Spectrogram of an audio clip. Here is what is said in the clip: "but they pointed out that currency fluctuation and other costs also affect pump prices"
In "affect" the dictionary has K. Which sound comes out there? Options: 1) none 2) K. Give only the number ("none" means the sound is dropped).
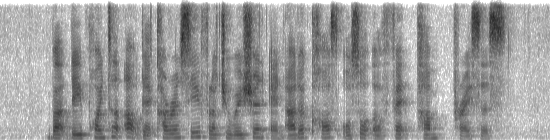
1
